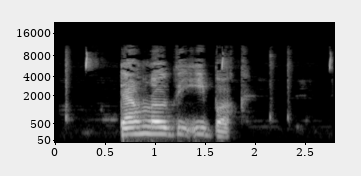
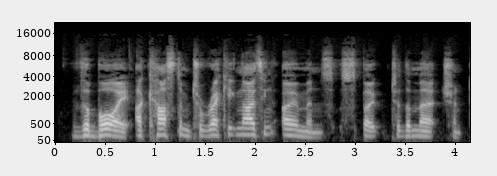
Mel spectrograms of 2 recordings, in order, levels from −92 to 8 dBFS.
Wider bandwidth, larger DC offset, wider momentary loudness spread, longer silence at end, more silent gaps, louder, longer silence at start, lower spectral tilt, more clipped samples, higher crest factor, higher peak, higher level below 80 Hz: second, 10.5 kHz vs 14 kHz; neither; first, 13 LU vs 9 LU; about the same, 0 s vs 0.1 s; neither; about the same, -17 LUFS vs -19 LUFS; about the same, 0.3 s vs 0.2 s; about the same, -3 dB/octave vs -2.5 dB/octave; neither; about the same, 18 dB vs 18 dB; about the same, 0 dBFS vs -2 dBFS; about the same, -64 dBFS vs -60 dBFS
